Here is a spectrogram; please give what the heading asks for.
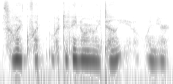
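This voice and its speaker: Playing a friendly young werewolf doctor in an ASMR roleplay, a woman whispers in a soft, breathy, mid-range voice at a brisk pace. Her tone is dark and relaxed, her delivery hesitant, casual and a bit flustered. She reassures in an awkward, rambling way, caring and curious.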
